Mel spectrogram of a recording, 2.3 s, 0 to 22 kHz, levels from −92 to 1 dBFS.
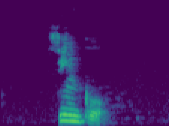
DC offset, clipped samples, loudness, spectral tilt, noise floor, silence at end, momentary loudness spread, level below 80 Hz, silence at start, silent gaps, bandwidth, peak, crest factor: under 0.1%; under 0.1%; -29 LUFS; -6 dB/octave; -82 dBFS; 0.85 s; 17 LU; -78 dBFS; 0.7 s; none; 9 kHz; -14 dBFS; 18 dB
